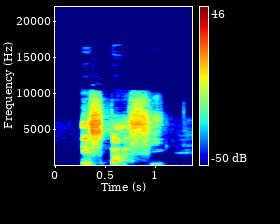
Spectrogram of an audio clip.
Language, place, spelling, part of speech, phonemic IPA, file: Occitan, Béarn, espaci, noun, /esˈpasi/, LL-Q14185 (oci)-espaci.wav
- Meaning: space (the near-vacuum in which planets, stars and other celestial objects are situated)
